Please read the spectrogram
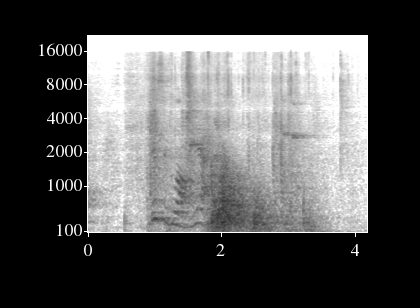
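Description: A large thin aluminum sheet flexes and wobbles with a warbling, rattling rumble as it is lifted and stood on edge. The sound starts about a second in, swells loudest around two seconds in, then dies away.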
